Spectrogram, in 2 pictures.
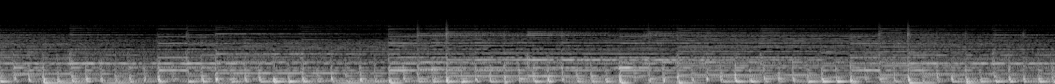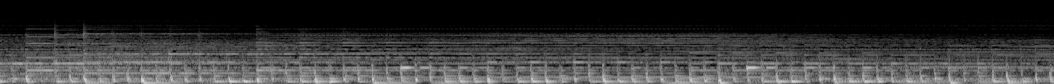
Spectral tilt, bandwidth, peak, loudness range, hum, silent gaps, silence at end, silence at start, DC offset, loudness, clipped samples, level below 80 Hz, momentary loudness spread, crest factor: -8.5 dB/octave; 8.4 kHz; -4 dBFS; 1 LU; none; none; 0 s; 0 s; 0.1%; -22 LUFS; under 0.1%; -32 dBFS; 4 LU; 18 dB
